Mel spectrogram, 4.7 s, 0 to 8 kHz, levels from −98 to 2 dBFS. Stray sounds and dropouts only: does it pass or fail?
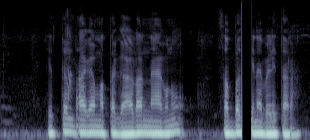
fail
